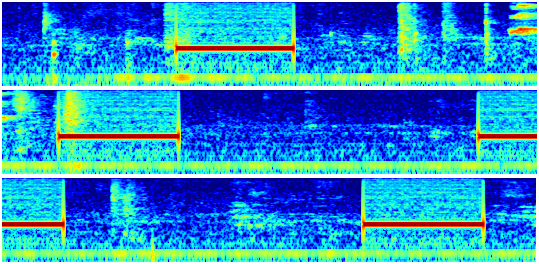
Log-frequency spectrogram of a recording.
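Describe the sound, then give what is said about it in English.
A telephone ringing tone plays while a call is transferred: four steady, evenly spaced mid-pitched rings of about a second each. Quiet gaps between the rings carry faint background noises. “Thank you. Your call is being transferred.”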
